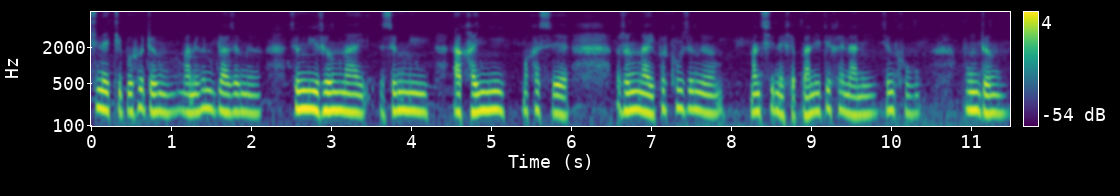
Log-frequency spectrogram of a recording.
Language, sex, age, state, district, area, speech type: Bodo, female, 45-60, Assam, Udalguri, rural, spontaneous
